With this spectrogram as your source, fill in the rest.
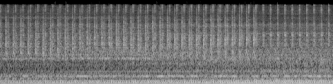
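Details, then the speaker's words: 1988 Subaru GL dual-range with the EA82 engine at idle: a sharp, light ticking at three to four per second, sometimes quite loud. Owner unsure whether it is lifter tick; cause unconfirmed. "I'm not sure if it's lifter tick or not but I figured y'all could maybe help me out it's coming from right around this area"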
